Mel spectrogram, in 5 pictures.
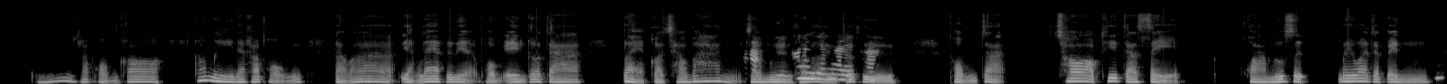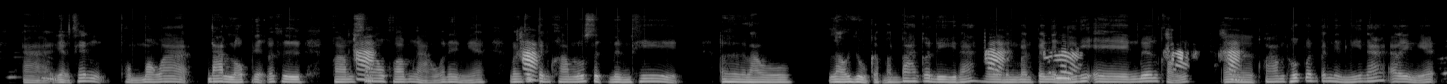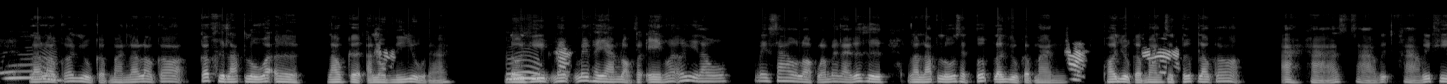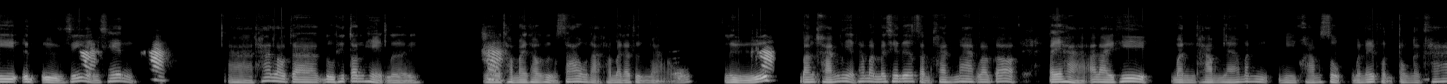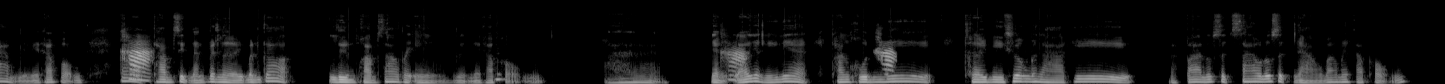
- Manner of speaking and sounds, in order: distorted speech; static; tapping; mechanical hum; other background noise; unintelligible speech
- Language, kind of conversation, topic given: Thai, unstructured, คุณมีวิธีทำให้ตัวเองยิ้มได้อย่างไรในวันที่รู้สึกเศร้า?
